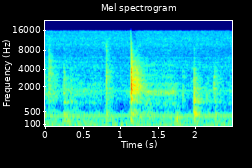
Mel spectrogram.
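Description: A wrench on the front crankshaft bolt of a seized Buick 455 V8 giving sharp metal clicks, one loud click a little over a second in and a couple of fainter ones, as the engine is worked a little each way and stops, over a faint steady hum.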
